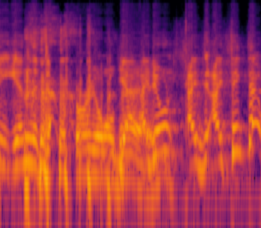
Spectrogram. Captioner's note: announcer laughs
